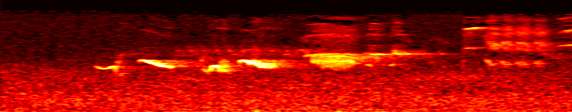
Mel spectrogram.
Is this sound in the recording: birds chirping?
yes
